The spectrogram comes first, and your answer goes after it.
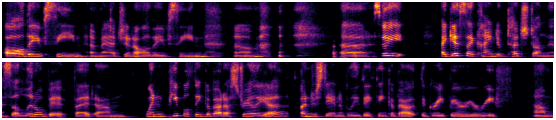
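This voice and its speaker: Woman from spain, gravelly voice, chatty guest on a video call, lots of ums. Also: mid-range voice, fairly even intonation, measured pace, a little mellow. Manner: chatty, many ums and restarts, laughs often. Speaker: guest scientist. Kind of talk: casual interview over video call.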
